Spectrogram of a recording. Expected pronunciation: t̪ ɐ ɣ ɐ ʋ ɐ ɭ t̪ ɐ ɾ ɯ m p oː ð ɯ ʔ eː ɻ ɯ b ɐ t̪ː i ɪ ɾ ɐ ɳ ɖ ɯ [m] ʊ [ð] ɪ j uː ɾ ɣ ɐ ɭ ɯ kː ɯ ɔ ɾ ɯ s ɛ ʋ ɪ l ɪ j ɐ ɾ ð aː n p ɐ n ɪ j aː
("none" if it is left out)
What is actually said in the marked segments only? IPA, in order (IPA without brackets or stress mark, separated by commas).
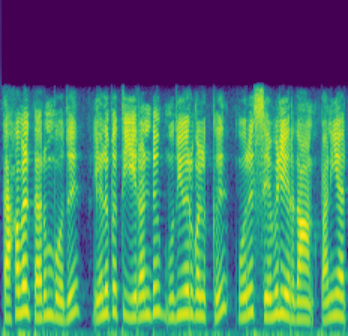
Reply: m, ð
